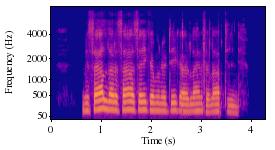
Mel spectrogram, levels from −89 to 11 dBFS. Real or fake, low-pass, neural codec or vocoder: fake; 7.2 kHz; codec, 16 kHz, 4.8 kbps, FACodec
